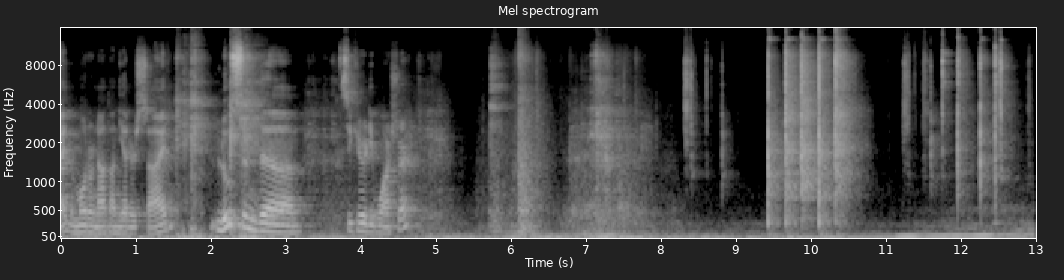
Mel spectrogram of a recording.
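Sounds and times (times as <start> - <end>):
metal scraping: 6.7 - 9.1, 10.5 - 13.0
metal clicks and clinks: 10.6 - 13.0.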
